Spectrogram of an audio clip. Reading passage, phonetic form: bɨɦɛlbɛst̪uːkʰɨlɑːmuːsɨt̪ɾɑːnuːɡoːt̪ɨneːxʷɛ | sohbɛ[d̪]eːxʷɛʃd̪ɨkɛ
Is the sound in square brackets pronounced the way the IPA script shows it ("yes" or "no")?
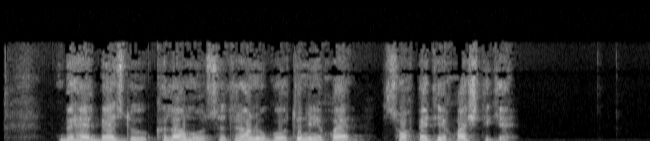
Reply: no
